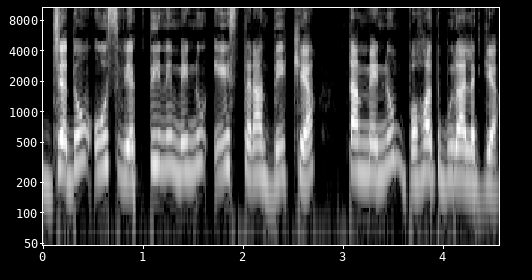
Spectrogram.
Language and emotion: Punjabi, disgusted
